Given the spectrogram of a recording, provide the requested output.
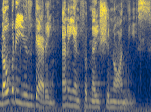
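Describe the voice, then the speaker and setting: A woman's bright, sharp voice with vocal fry, very wide pitch swings and a moderate pace, with audible room echo. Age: old. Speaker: public commenter at council meeting. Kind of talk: public comment at council meeting.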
